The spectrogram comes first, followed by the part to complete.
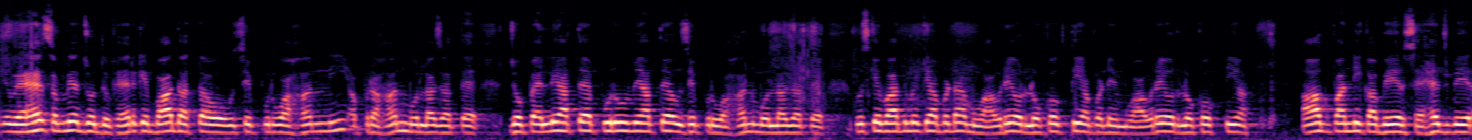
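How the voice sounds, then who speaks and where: High, mellow-voiced man drilling revision. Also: steady tone, moderate pace. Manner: repeats and quizzes, spells words letter by letter. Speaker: teacher. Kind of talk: quick revision lesson.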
